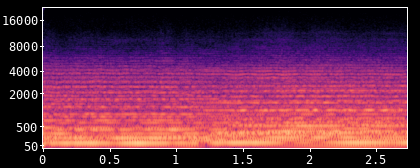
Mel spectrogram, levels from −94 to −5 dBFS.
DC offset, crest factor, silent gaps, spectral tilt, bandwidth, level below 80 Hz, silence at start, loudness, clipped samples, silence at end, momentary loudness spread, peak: under 0.1%; 12 dB; none; -8 dB/octave; 7 kHz; -38 dBFS; 0 s; -20 LUFS; under 0.1%; 0 s; 2 LU; -8 dBFS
